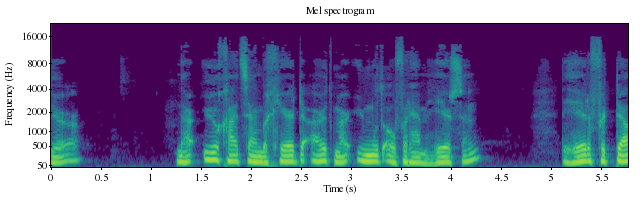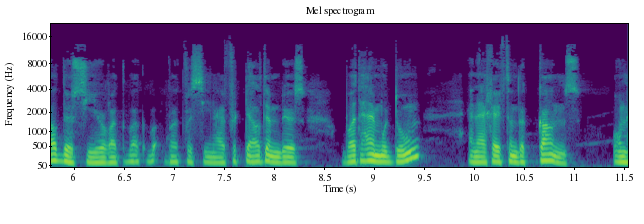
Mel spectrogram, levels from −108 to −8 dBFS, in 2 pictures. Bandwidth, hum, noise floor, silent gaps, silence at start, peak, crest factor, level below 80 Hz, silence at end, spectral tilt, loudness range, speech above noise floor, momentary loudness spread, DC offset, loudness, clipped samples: 13.5 kHz; none; -77 dBFS; none; 0 s; -14 dBFS; 16 dB; -60 dBFS; 0 s; -7.5 dB/octave; 2 LU; 48 dB; 12 LU; under 0.1%; -30 LUFS; under 0.1%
